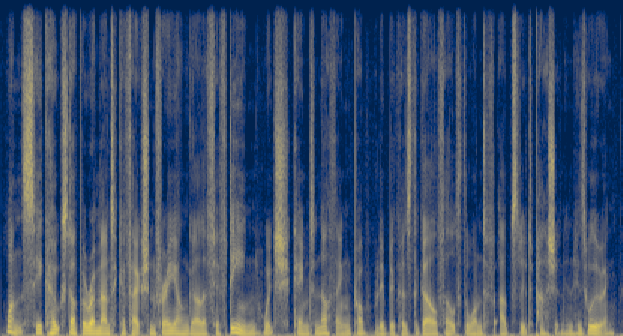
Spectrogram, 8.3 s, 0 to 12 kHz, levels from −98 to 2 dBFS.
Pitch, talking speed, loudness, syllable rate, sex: 105 Hz, 215 wpm, -20 LUFS, 5.8 syllables/s, male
